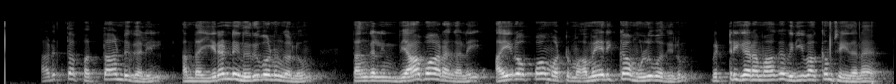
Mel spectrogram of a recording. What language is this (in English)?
Tamil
